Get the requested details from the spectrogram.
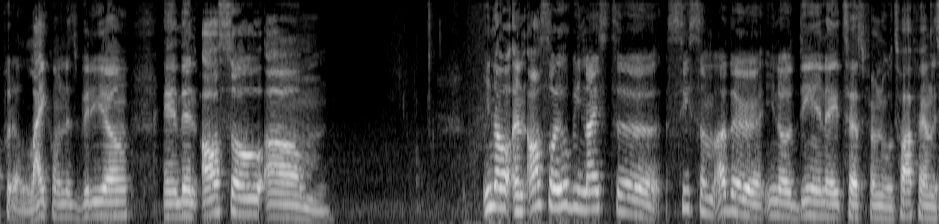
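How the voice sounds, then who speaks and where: Young male reaction host, chatty and upbeat, middle pitch, speaks to viewers like family. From Nigeria. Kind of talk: casual chat.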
